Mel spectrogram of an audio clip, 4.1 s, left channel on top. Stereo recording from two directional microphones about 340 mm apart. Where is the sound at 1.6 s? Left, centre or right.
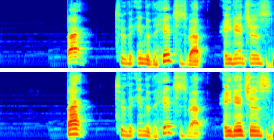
Centre.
